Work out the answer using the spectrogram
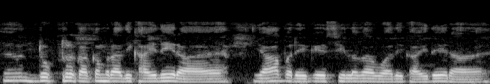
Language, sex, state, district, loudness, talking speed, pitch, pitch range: Hindi, male, Haryana, Charkhi Dadri, -14 LUFS, 220 wpm, 145 Hz, 130-150 Hz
